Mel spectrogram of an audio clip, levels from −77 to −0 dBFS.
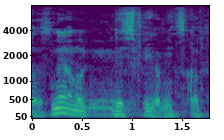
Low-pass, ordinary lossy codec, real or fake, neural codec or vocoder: none; none; fake; codec, 16 kHz, 8 kbps, FreqCodec, smaller model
